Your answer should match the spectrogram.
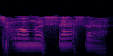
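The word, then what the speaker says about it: Homosassa: putcher that one 352 come on down it's hom sassa oh okay I can't get my time wrapped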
